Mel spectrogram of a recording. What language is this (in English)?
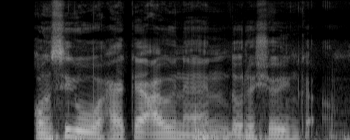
Somali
